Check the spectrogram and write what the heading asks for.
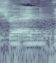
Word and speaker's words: Schrag: And, what is it, Dean Schrag? That's how you pronounce it, Schrag.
